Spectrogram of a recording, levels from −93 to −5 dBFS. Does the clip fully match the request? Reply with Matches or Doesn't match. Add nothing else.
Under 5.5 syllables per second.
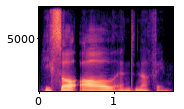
Matches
